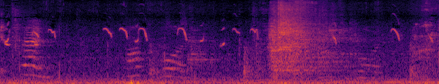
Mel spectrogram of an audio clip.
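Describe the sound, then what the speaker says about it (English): Young chicks cheep in short rising peeps while pecking at grass outdoors, with a steady low background hum and a brief louder rustle partway through. "Now we're going to do a chickie field trip where they go outside and they experience pecking at grass."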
